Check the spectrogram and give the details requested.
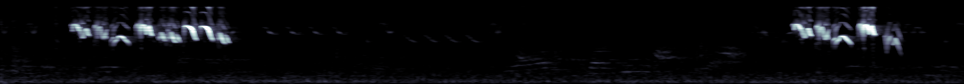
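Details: Mozambique canary singing actively in the rolling 'ngeroll' style: two short bursts of bright, high chattering trills, each about a second long, separated by a long quiet gap with only faint thin notes.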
